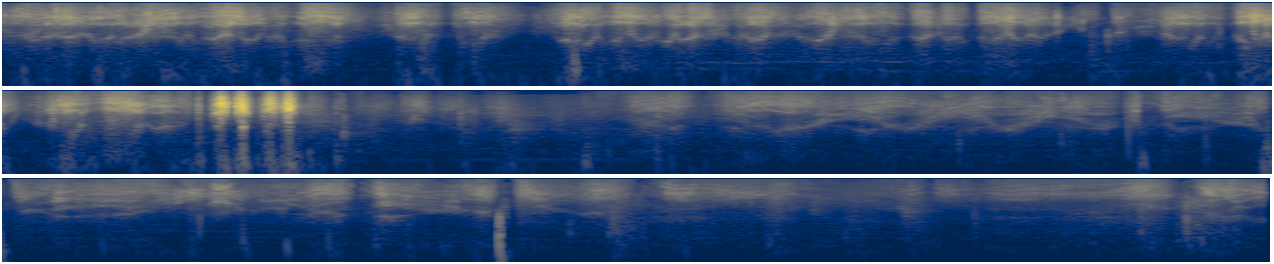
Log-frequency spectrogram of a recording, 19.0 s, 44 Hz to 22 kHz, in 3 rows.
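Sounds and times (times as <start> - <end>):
hands rubbing skin and hair: 0.0 - 8.1
massage slaps: 6.2 - 8.1.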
